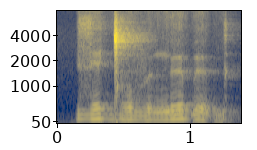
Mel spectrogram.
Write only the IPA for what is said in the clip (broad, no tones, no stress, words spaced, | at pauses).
zɪɡ͡ǀo vøŋøɓøɡ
